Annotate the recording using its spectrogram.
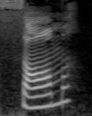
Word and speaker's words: Psalm: His name is Psalm West. – Yep. – The P is silent. – The P is silent. So it's Psalm, like the book of Psalms.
